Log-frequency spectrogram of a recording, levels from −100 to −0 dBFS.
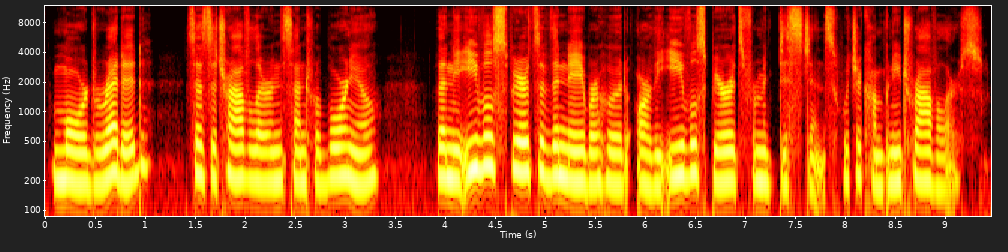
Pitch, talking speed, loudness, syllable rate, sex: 205 Hz, 160 wpm, -17 LUFS, 5.3 syllables/s, female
